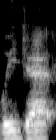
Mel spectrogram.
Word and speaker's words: Legette: for Xavier liette Legette again I'll say both pronunciations because he did say that it is liette but everyone calls him Legette I don't know if he's trolling or not hey trade in to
